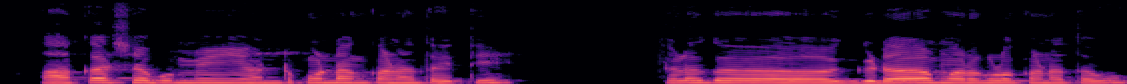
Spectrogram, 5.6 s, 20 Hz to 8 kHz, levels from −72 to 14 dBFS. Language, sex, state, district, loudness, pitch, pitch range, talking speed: Kannada, male, Karnataka, Dharwad, -16 LUFS, 185 Hz, 175-195 Hz, 85 wpm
